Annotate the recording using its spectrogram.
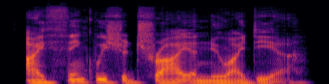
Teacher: Voice goes down at the end. This is called falling intonation, and it instantly makes you sound more mature, certain, and in control.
